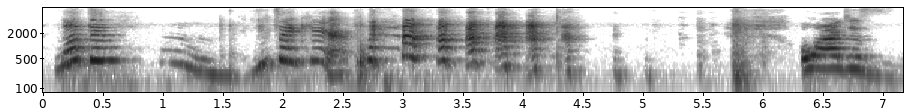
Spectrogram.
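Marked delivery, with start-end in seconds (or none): 0.1-2.6 petty. Pretend. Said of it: "look them up and down". 2.6-4.4 high, loud cackle; high amused cackle; petty laugh. Real, not acted. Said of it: "laugh when I see it".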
